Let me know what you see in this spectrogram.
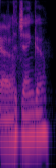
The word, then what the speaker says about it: Django: Django. The D is silent.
